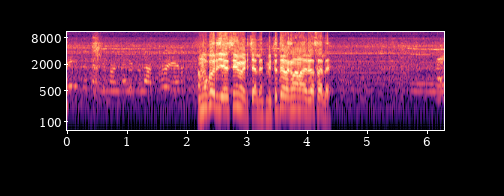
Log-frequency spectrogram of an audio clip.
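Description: JCB backhoe loader's diesel engine running steadily, with a voice over it that is loud for about two seconds in the middle.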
